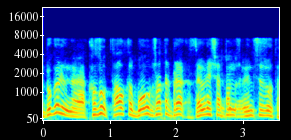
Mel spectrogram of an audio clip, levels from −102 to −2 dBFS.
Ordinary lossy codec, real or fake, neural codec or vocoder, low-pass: none; fake; codec, 16 kHz, 8 kbps, FreqCodec, smaller model; 7.2 kHz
